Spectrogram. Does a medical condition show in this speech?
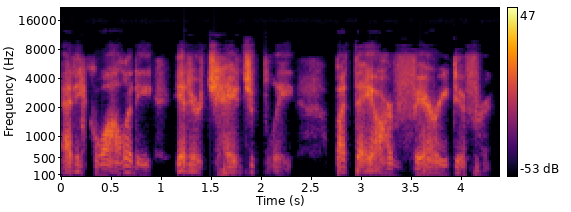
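Yes: spasmodic dysphonia; breathy voice from Botox treatment, sounds like Marilyn Monroe.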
